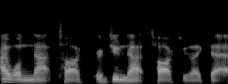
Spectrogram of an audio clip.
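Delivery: plain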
